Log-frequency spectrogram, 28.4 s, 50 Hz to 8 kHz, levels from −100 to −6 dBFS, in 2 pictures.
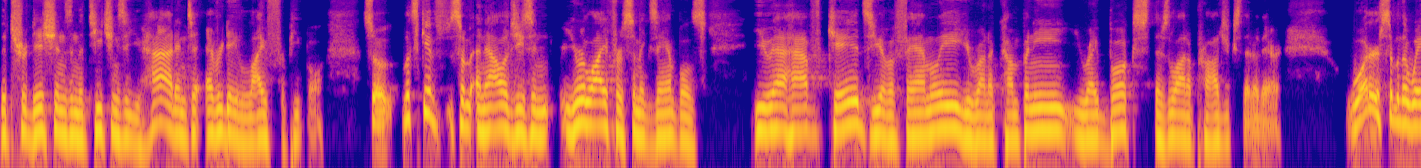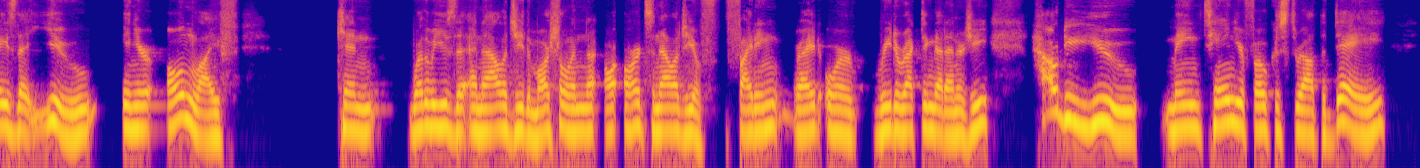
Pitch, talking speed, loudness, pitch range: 150 Hz, 175 wpm, -18 LUFS, 135-170 Hz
